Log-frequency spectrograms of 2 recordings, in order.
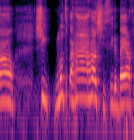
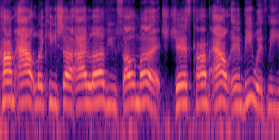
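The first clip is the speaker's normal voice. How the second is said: put-on, very slow, flat, emotionless robotic drone. Mocking a woman calling out for her boo, imitating a flat, emotionless voice. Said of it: "Shit sound like a robot. ... it was no type of emotion in her voice".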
